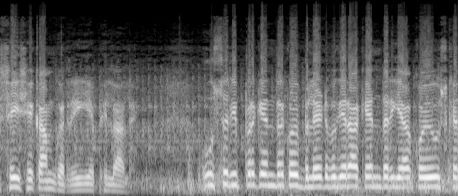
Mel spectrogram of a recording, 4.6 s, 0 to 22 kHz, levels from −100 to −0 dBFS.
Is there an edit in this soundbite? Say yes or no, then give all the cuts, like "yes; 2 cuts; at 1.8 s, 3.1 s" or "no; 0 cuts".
no; 0 cuts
